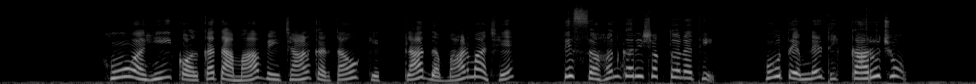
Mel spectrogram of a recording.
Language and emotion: Gujarati, disgusted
